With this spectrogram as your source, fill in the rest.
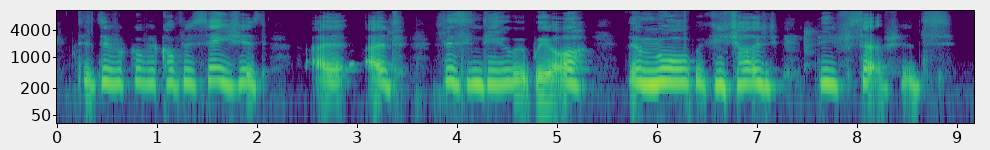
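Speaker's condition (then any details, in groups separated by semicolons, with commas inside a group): Cerebral palsy; speech not always understood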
